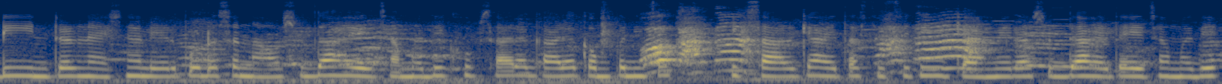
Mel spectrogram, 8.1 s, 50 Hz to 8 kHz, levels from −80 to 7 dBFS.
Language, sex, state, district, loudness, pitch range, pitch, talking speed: Marathi, female, Maharashtra, Washim, -20 LUFS, 245-260 Hz, 250 Hz, 160 wpm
